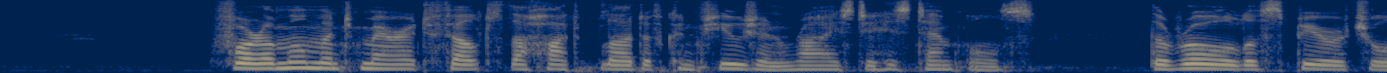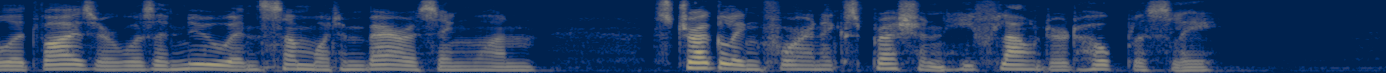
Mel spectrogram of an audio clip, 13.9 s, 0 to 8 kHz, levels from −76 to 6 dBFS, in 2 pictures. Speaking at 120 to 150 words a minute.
Yes: average, 140 wpm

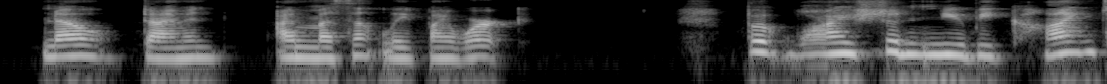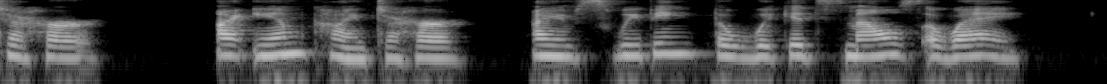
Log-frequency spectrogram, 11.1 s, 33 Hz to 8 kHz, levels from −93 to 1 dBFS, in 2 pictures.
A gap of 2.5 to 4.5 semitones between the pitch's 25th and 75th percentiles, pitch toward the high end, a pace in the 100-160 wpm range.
Yes: average, 3.3 semitones; high, 205 Hz; average, 145 wpm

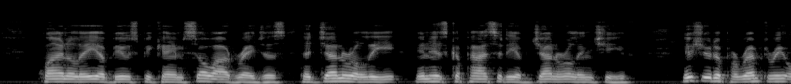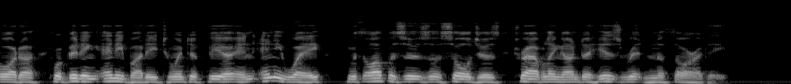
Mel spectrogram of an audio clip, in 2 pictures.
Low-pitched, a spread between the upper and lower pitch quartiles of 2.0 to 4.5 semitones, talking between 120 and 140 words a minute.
Yes: low, 120 Hz; average, 3.0 semitones; slow, 135 wpm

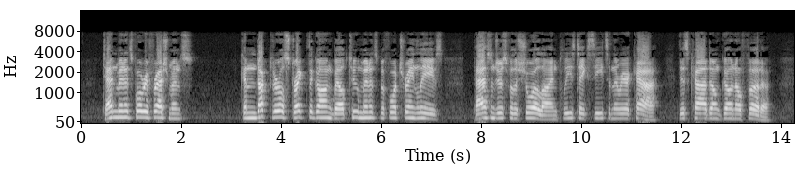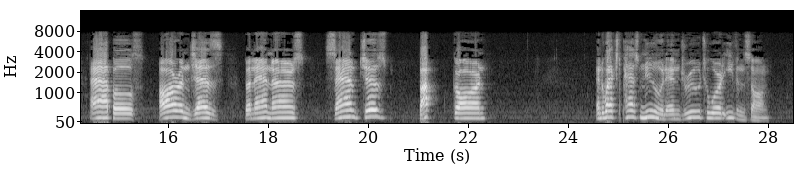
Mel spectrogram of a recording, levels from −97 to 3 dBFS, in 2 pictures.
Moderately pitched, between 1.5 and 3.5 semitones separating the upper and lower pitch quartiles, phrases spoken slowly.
Yes: medium, 170 Hz; average, 2.8 semitones; slow, 110 wpm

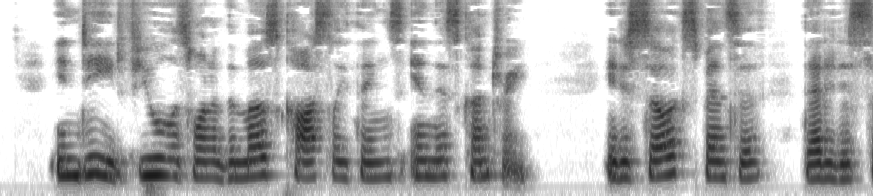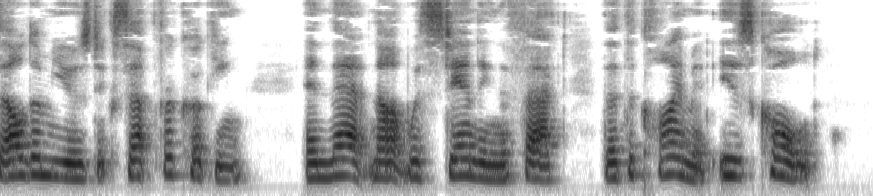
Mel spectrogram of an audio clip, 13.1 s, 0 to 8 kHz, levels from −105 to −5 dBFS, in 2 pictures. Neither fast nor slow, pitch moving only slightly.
Yes: average, 155 wpm; narrow, 2.1 semitones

